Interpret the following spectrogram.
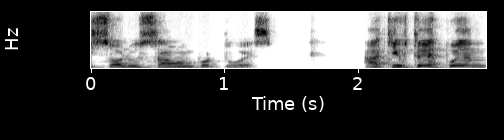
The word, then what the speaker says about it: solução: En portugués va a ser esta palabra solução. Yo acá no tengo para escribir la C como es en portugués, que se escribe en forma distinta, pero en portugués va a ser solução, ¿sí?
